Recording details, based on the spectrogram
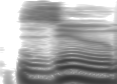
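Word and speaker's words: Zūm: They've got their new Zoom, and that's spelled ZUM, wireless lighting control solution.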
